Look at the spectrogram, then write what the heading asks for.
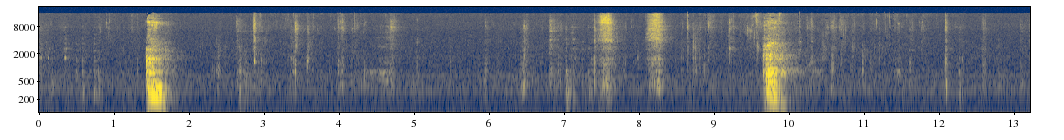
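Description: Close-miked chewing and mouth sounds of a person eating fried tilapia and rice by hand: soft bites, small clicks and smacks. Two louder short sounds from the throat stand out, about a second and a half in and near ten seconds.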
